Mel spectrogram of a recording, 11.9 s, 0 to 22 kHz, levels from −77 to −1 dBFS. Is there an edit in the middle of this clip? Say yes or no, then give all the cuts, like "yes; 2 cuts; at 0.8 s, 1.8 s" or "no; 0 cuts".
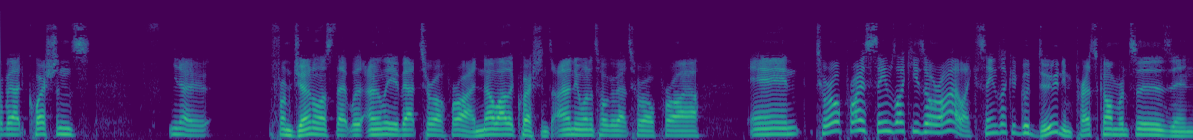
no; 0 cuts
